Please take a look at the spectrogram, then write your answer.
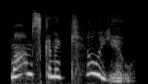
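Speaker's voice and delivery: high, shocked squeal; aghast. A narrator's reading. Sister squealing at her reckless brother, high shocked. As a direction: squeal it out in disbelief.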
